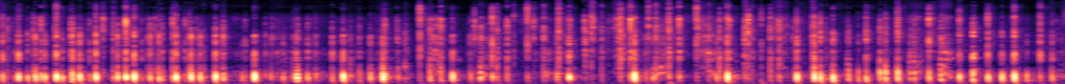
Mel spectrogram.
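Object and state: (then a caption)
Cloth-bound hardcover book. Long pink nails tap fast on the cover of an old red cloth-bound hardcover book lying flat and solid on a blanket. The result is a rapid, irregular run of short, dry, muffled taps with a mid-pitched, hollow body and almost no ring after each strike.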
